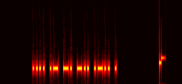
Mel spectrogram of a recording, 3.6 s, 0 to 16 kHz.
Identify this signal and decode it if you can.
Morse code, heard as a keyed tone, about 36 wpm, 700 Hz. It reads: HANDLE
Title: Sentences from Top 1100 Words - New Word Drill - 35wpm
